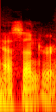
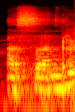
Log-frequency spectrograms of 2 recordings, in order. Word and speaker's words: asunder: I would pronounce that asunder. Ass under at 33. I like it over than you pronounce it better. Asunder.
